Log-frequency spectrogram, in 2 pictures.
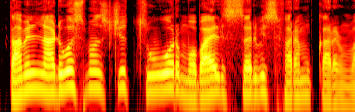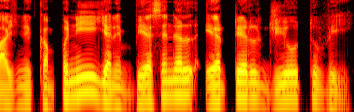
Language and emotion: Kashmiri, neutral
